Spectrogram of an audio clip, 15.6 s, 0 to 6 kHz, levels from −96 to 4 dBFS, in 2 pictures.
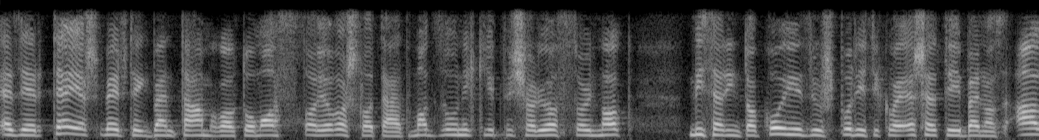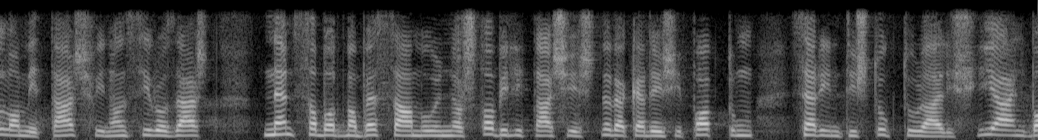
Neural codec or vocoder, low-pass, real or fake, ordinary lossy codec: codec, 16 kHz, 0.8 kbps, ZipCodec; 5.4 kHz; fake; none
